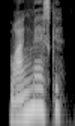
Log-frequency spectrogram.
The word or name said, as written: vrangmaske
